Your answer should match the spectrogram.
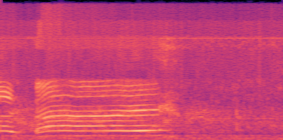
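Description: A young girl singing a high, held note for about a second, its pitch rising slightly at the start and then steady.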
